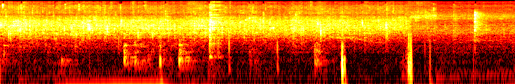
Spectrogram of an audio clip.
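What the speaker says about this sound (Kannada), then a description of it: "ಈಗ ಇದನ್ನೆಲ್ಲ ಕರೆಕ್ಟಾಗಿ ಸ್ವಲ್ಪ ಲೈಟ್ ಗೋಲ್ಡನ್ ಕಲರ್ ಬರೋ ತನಕನೂ ಬೇಯಿಸ್ಕೊತೀನಿ" Carrots frying and being stirred in a pan for sabudana kichadi, a soft steady sizzle with scattered scrapes and taps of the spoon, close but fairly quiet, with no voices.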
